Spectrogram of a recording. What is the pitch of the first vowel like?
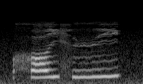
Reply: rising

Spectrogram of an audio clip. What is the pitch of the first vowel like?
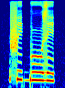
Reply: high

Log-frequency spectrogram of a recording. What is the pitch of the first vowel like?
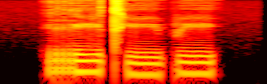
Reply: high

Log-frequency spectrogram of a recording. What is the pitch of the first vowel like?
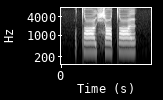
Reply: high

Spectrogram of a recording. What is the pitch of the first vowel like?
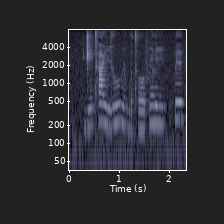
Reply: low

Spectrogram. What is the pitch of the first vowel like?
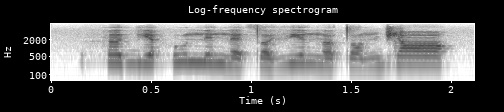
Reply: high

